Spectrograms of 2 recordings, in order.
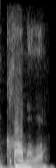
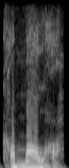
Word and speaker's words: Kamala: They purposely would mispronounce her name, and then instead of calling her Kamala, like you would pronounce Kama, they were calling her Kamala.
